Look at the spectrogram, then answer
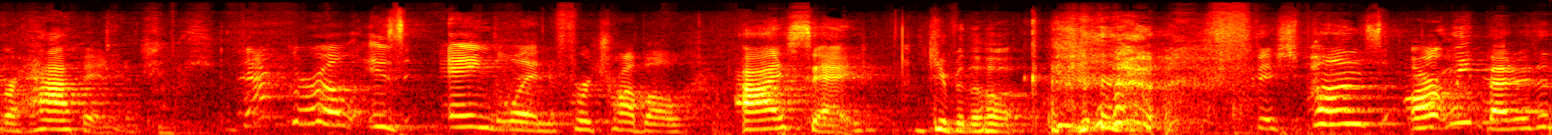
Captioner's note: laughter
